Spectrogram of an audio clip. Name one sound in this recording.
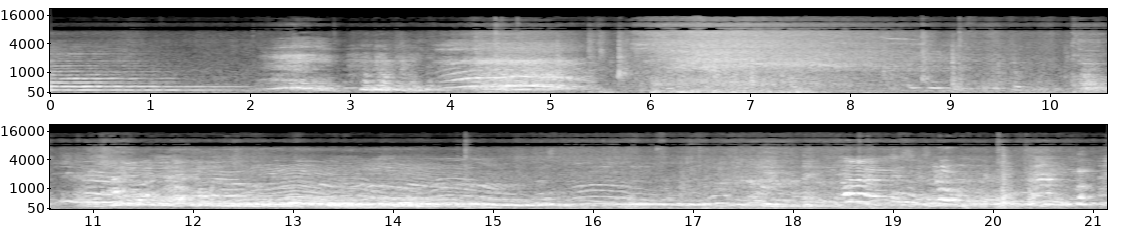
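A group of men and women sing together in a room.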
